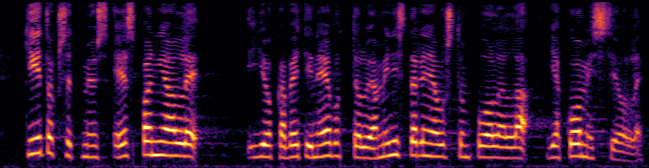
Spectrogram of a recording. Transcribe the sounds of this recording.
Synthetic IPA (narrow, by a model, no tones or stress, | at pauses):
kiːt̪okset̪myøse̞spɑnjɑlːe | jokɑʋe̞t̪inewʋot̪ːelujɑminist̪erineuʋost̪ompuolelːɑjɑko̞misːiolːḛ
